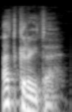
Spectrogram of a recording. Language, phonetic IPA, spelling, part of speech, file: Russian, [ɐtˈkrɨtə], открыто, adverb / adjective, Ru-открыто.ogg
- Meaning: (adverb) avowedly, openly, frankly, publicly (in a frank, open, honest, or too honest manner); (adjective) 1. it is open 2. short neuter singular of откры́тый (otkrýtyj)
